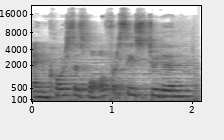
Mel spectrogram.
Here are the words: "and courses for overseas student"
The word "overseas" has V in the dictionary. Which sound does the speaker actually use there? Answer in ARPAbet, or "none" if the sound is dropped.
F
